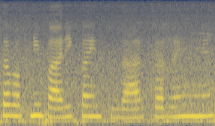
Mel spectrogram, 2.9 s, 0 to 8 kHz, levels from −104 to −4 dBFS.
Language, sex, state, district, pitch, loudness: Hindi, female, Chhattisgarh, Raipur, 125 Hz, -15 LUFS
